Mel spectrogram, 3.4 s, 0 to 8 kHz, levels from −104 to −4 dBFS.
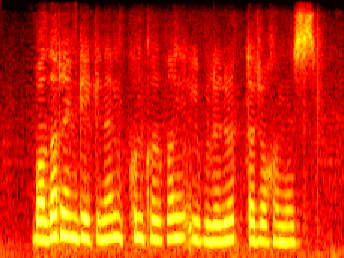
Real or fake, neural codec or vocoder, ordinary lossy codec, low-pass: fake; codec, 16 kHz, 0.7 kbps, FocalCodec; Opus, 16 kbps; 7.2 kHz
